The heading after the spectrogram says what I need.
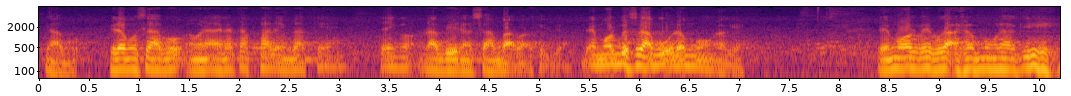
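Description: A man's voice: mid-range voice, very animated, a little fast, vocal fry, warm tone, poor audio. A man preaching a morning sermon in a Patani Malay accent, telling stories and quoting prayers and dialogue. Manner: storytelling, quotes prayers and dialogue. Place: mosque hall.

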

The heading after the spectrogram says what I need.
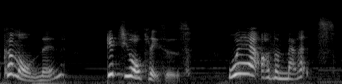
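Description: A woman's voice: high voice, huge pitch swings, a little slow, dull audio, soft background music, exaggerated voice. A woman playing an imperious, hot-tempered queen who barks commands in a storybook audio drama. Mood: furious, bossy. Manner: shouting, commanding, abrupt.

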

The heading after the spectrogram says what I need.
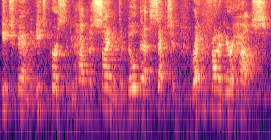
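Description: An intense man in his thirties preaches a sermon, pacing and raising his voice. His voice sits fairly high for a man. The sound comes from far off across a roomy church hall, with a faint hiss behind it. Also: normal speed. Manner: intense and loud, pacing the stage. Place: small church hall, indoors. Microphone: far camera, room mic.

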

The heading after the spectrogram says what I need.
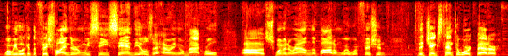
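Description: A man's voice: high-pitched, a little fast, faint music behind. A man who captains a fishing boat, explaining conditions in a plain, matter-of-fact way. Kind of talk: casual explanation. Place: open fishing boat at sea.

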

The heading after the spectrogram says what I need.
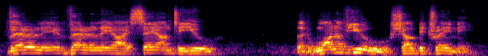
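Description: A man playing Jesus as a solemn, authoritative teacher, speaking in measured, declamatory phrases in a dramatized King James Bible reading. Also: a little high, fairly bright tone, lightly acted. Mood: grave. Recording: noisy old cassette recording.

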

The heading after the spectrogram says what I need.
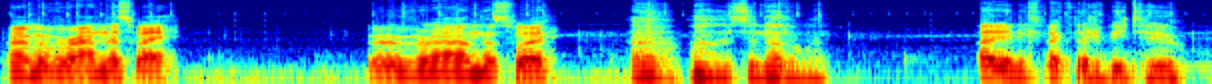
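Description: A man's voice: medium pitch, steady tone, brisk. A young man hosting a let's play, rambling goofily through gameplay commentary with jokes and sudden exclamations. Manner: goofy, rambling, jokey self-talk with sudden exclamations.

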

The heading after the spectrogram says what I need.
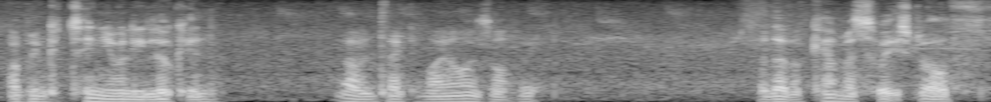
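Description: A middle-aged man with an English accent talks through his setup in a chatty, matter-of-fact way. His voice sits low and stays flat. He is outdoors with the camera at arm's length, faint birdsong and insects behind him. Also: fast talker, noisy background. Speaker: wildlife photographer. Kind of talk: casual outdoor vlog narration. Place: outdoors in a field by trees.

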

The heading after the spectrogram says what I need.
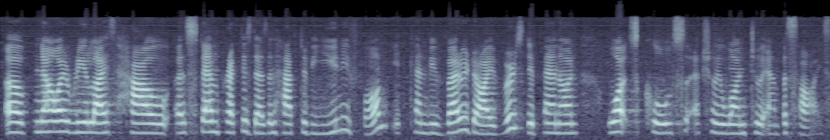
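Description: High-voiced woman moderating a session. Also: steady tone, normal speed, muffled recording. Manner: polite, with frequent uh fillers. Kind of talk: conference moderation.

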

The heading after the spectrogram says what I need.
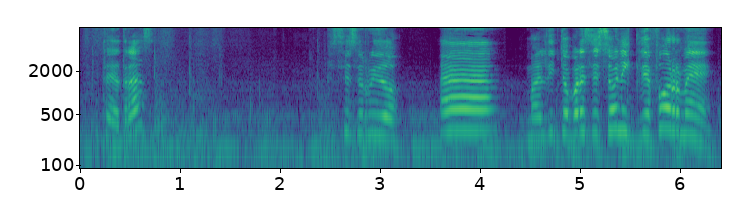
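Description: A young-sounding Argentine man with a high voice, cracking jokes through his let's play commentary and breaking into panicked yelps and screams. Clear music plays behind him throughout. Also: a little slow. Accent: Argentine Spanish. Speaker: gaming YouTuber. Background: background music.

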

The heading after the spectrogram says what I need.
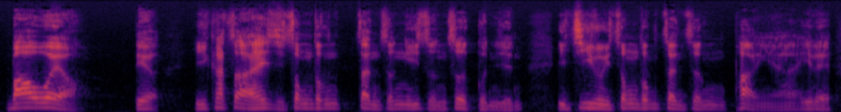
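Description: In a mid-range voice at normal speed, a man from Tainan delivers an emphatic classroom lecture with a Taiwanese accent. Key words get repeated for drilling, and he answers his own rhetorical questions.

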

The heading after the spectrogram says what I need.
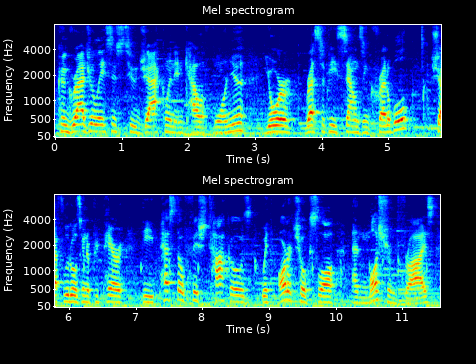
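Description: A man's voice: on the high side, moderate pace. Male host, 30s, peppy joking delivery, music bed. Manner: energetic, joking. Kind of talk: upbeat show hosting. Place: large restaurant kitchen, indoors. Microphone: lapel mic.

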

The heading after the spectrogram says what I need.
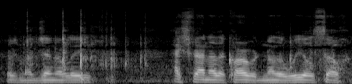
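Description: A low-voiced man talks rapid-fire in a level tone, laid-back and folksy, using short offhand phrases. He's a toy collector and store owner hosting a casual handheld show-and-tell vlog outdoors in a backyard and cluttered storage shed. Recorded on a handheld phone behind the camera, the sound is clearly noisy.

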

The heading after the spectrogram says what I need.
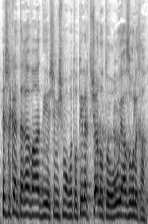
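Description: Animated high-voiced rabbi preaching. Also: male voice, a crowd in the background. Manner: animated storyteller, voices characters, addresses audience directly. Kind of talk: sermon with storytelling.

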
